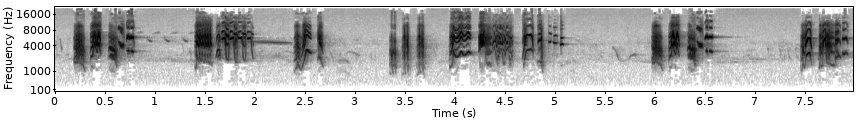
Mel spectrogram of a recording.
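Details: Harsh chattering bursts from a Fieldfare in snow at Liepāja, Latvia, March 2023. Rapid broadband chack notes come in groups of three to eight, with one trailing thin whistle, at steady intervals across the recording.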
